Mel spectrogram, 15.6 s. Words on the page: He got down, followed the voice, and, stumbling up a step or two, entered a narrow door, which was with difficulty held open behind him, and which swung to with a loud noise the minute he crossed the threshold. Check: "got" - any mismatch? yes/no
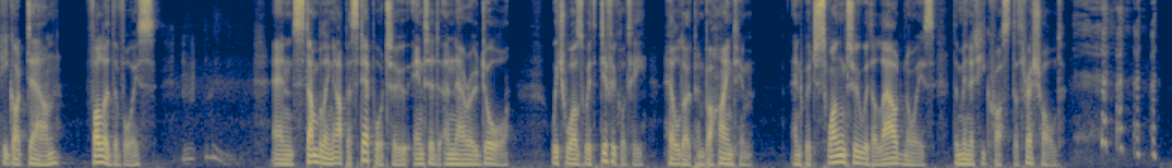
no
